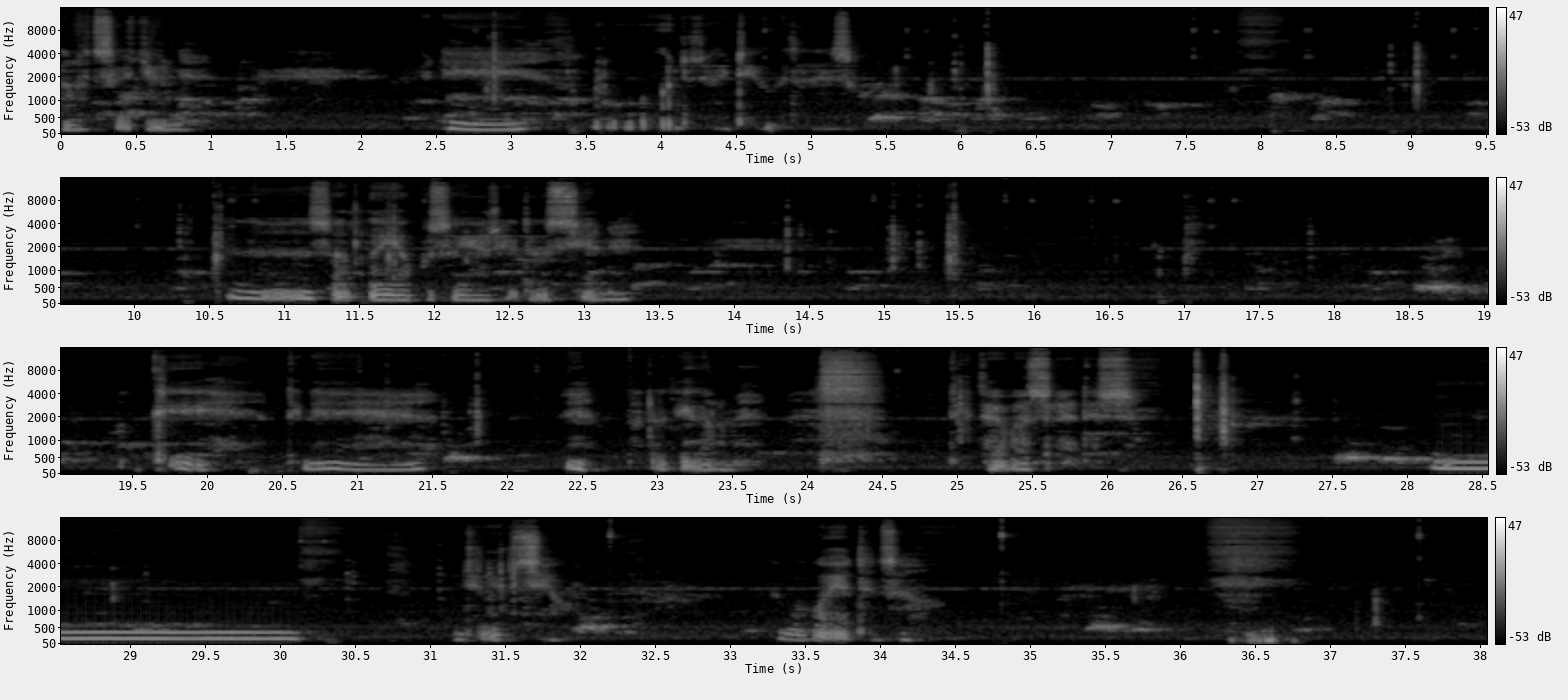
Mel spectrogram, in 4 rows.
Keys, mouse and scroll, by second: 2.8 click, 3.5 g, 5.7 click, 6.2 g, 8.5 click, 9.0 g, 10.1 click, 10.4 g, 11.3 click, 11.6 g, 15.0 click, 15.4 g, 16.4 click, 16.9 g, 17.8-18.2 scroll down 2, 21.1 click, 21.7 g, 23.2 scroll up 3, 24.5 click, 26.7 x, 31.5-32.3 scroll down 2, 32.3 middle click, 35.4-36.1 scroll up 1, 36.1-37.6 scroll down 1, 37.6 scroll down 2, 37.7 middle click.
